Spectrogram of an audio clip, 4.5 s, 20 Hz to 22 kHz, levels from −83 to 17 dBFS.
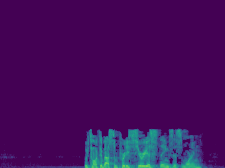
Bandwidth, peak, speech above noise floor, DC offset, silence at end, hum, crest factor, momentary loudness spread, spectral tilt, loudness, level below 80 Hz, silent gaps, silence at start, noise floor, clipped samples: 5.4 kHz; 0 dBFS; 59 dB; under 0.1%; 0.5 s; none; 18 dB; 10 LU; -11.5 dB/octave; -15 LUFS; -56 dBFS; none; 1.7 s; -74 dBFS; under 0.1%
